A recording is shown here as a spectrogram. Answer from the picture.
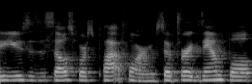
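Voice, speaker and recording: The woman's voice sits at a medium pitch. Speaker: Salesforce professional, head of go-to-market. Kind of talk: podcast interview. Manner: loud.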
